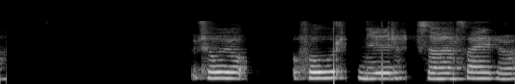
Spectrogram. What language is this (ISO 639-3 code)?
isl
